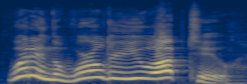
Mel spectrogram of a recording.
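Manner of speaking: donkey demanding an answer from the rooster, loud; loud exclamation. A narrator's reading. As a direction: shout the question at the rooster. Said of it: "the donkey exclaimed".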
